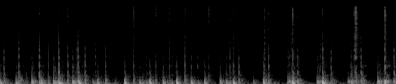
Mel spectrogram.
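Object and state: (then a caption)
Inflated rubber balloon. A large, hollow, air-filled green latex balloon is held against an open hand and patted quickly with the fingertips. This gives a steady run of soft, dull, low thumps that stop almost instantly with no ring.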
